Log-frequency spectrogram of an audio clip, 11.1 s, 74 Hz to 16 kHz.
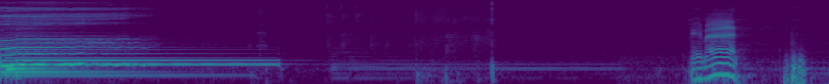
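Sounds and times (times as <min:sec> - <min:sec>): acoustic guitar chord ringing: 0:00.0 - 0:03.8.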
